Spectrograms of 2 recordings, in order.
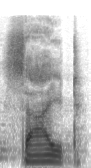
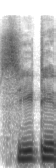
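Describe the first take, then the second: First: The vowel is an eye diphthong. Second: The vowel is a long ee sound. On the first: The speaker calls it right. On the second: The speaker calls it wrong. "सीटे नहीं"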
